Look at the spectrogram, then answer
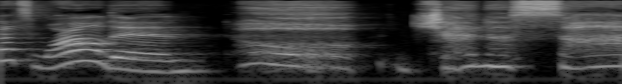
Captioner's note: gasps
